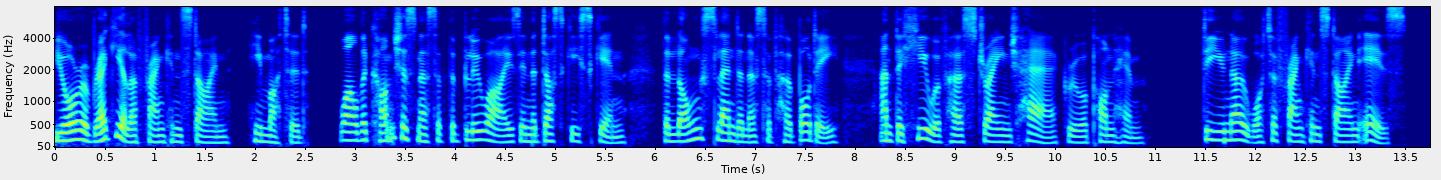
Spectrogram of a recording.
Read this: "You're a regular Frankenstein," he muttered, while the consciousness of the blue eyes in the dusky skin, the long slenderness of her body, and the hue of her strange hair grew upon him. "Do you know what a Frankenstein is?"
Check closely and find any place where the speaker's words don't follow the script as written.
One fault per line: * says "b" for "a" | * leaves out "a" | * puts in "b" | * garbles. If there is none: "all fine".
all fine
